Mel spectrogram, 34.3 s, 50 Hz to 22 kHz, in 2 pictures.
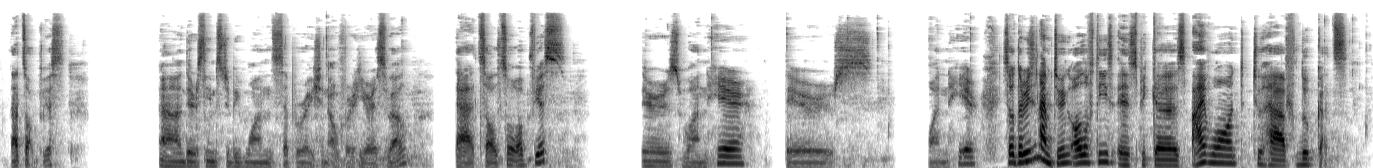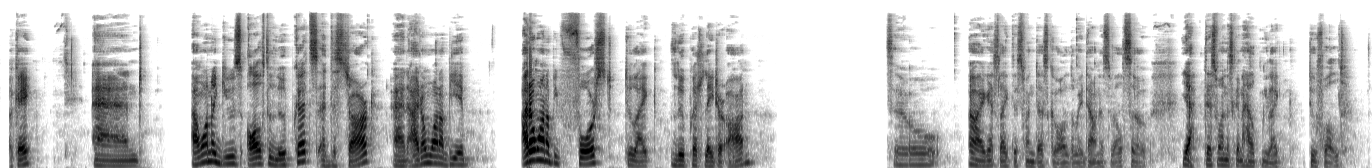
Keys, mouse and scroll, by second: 0.2-1.2 scroll up 1, 1.8 click, 5.0-7.5 shift+middle drag, 7.5 click, 9.8 click, 10.9 shift+click, 12.1 click, 14.8 click, 16.5-18.3 shift+middle drag, 18.3 click, 21.1-29.1 shift+middle drag, 29.1 click, 31.4 scroll down 1, 33.8 scroll up 1.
